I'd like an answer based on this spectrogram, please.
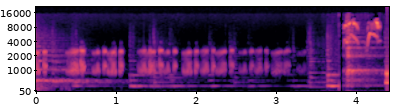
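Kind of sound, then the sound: animal, toad croaking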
